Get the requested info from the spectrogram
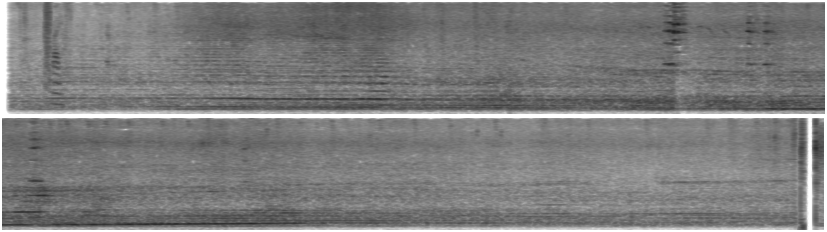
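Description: An engine running, its pitch slowly rising and its sound growing louder toward the middle before easing off, with a few short high chirps over it.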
